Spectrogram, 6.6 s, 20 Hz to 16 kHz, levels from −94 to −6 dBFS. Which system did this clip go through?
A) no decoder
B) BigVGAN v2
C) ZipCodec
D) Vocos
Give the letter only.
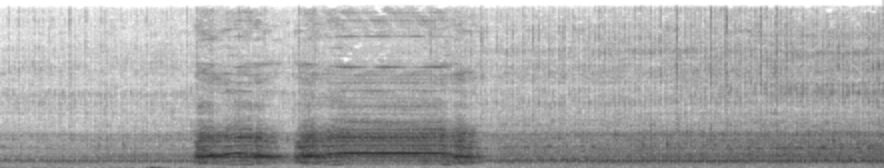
A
